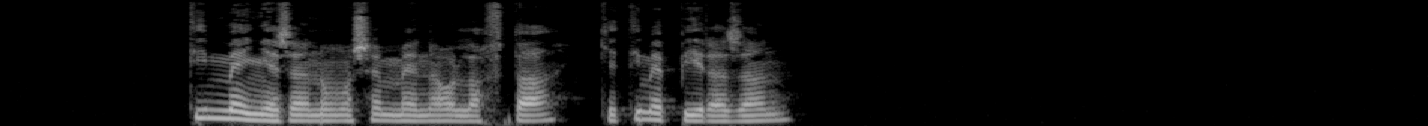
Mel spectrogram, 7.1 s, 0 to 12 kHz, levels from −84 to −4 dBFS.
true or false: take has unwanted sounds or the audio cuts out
false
